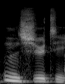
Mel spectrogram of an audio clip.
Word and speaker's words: Ncuti: So we've been told he's been telling people that the N is silent, but he learned recently it's not silent.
